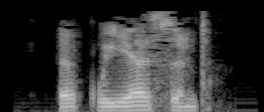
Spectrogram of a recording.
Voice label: "acquiescent", English; adjectives

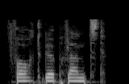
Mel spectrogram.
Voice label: "fortgepflanzt", German; adjectives

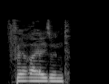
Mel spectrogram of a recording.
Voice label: "vereisend", German; adjectives

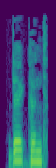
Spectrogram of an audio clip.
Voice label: "deckend", German; adjectives

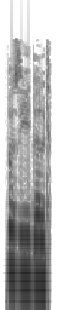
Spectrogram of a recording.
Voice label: "besiedelt", german; adjectives

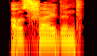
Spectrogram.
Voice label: "ausscheidend", German; adjectives

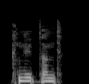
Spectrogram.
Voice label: "knitternd", German; adjectives

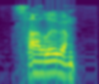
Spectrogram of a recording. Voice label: "soloing", english; adjectives

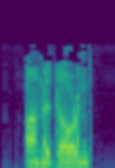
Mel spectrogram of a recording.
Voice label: "unadorned", English; adjectives

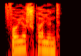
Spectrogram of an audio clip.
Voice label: "feuerspeiend", German; adjectives

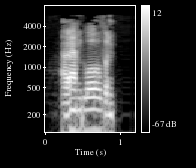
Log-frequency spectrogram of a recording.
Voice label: "hand-woven", English; adjectives

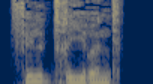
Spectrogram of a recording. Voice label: "filtrierend", German; adjectives

